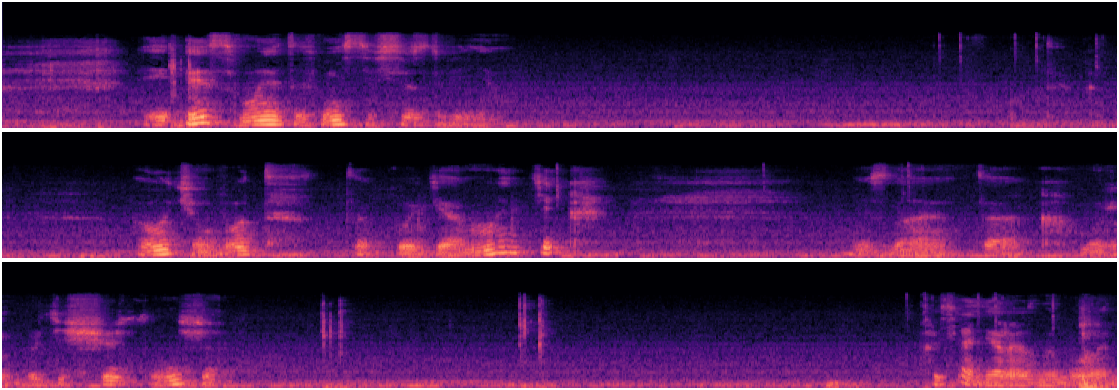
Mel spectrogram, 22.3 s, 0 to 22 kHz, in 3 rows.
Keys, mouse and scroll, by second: 0.8 s, 6.4 click, 6.9-9.9 middle drag, 12.1-15.1 drag, 21.0 click, 21.4-22.3 middle drag.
